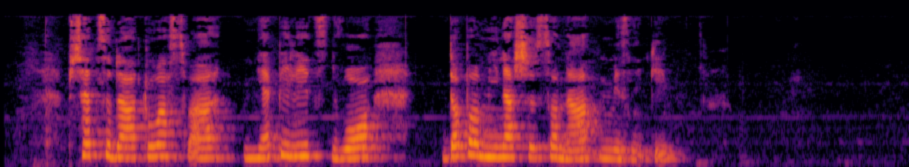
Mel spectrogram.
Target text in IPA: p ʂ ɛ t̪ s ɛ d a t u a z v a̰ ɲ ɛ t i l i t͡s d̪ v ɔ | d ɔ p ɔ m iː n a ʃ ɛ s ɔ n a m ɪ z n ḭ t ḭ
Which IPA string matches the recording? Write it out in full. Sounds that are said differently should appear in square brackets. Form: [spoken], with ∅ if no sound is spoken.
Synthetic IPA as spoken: p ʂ ɛ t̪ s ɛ d a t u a [s] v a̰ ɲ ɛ [p] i l i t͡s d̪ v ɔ | d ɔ p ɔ m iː n a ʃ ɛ s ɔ n a m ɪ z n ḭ [k] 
